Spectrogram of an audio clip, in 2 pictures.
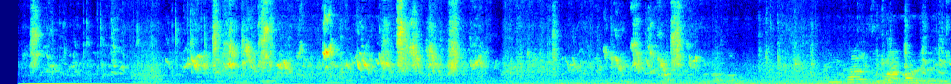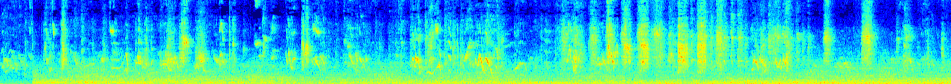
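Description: Cockatiels chirp and whistle in a busy flock, with short bright calls repeated rapidly.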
